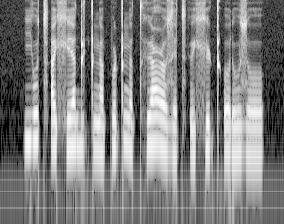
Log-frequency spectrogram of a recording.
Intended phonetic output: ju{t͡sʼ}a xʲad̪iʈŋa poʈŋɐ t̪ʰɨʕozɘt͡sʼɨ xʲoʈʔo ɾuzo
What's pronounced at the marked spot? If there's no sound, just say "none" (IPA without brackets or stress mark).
t͡sʼ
